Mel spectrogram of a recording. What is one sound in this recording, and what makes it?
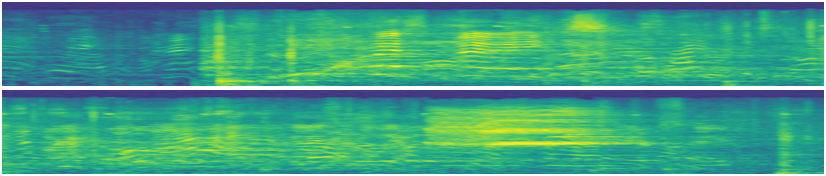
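Children chatter and call out together.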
